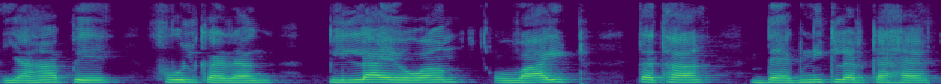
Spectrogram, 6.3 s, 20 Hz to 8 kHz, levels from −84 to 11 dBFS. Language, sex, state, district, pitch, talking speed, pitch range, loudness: Hindi, female, Jharkhand, Garhwa, 210 Hz, 125 wpm, 205-215 Hz, -14 LUFS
